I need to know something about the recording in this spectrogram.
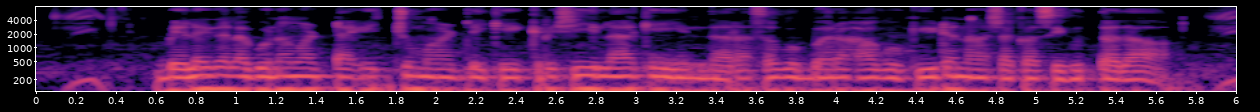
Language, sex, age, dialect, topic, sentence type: Kannada, male, 18-24, Coastal/Dakshin, agriculture, question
